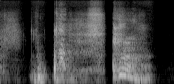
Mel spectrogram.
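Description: Throat clearing by a person with something caught in their throat: three harsh, raspy bursts in quick succession, the middle one longest.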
